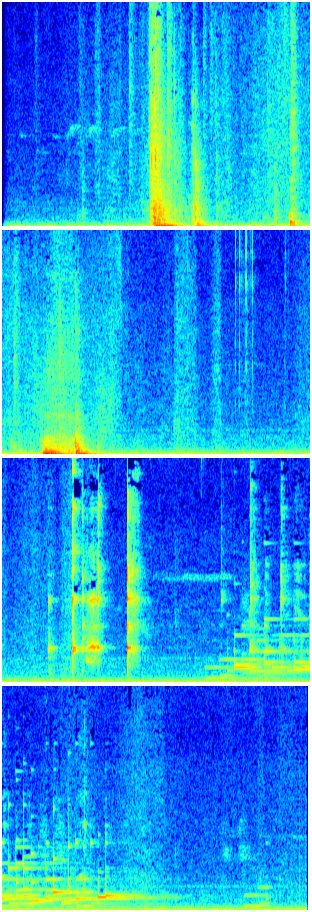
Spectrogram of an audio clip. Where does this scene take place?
living room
